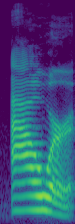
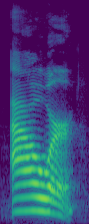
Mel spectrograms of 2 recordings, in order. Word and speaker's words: hour: done with my hair hour notice that the H is silent hour we waited for an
